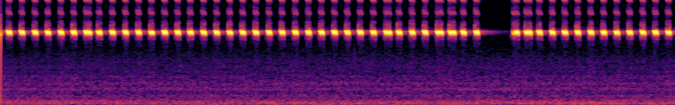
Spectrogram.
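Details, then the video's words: Village cricket calling with a steady stream of high, sharp chirps, around five per second, broken by one short silence late in the sequence; faint low hum beneath. "suara jangkrik di pedesaan"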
